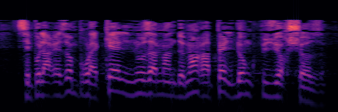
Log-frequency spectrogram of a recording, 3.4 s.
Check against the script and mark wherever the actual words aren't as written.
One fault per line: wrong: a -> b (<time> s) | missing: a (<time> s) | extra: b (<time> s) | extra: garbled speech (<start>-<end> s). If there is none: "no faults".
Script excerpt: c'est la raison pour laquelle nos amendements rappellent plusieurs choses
extra: donc (2.3 s)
